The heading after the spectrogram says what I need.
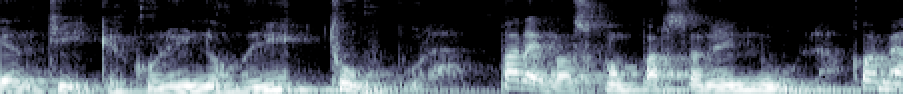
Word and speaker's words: Tybula: Il problema della sua individuazione consistette nel fatto che la vocale Y della prima sillaba veniva letta erroneamente come una I anziché come una U, stravolgendo il suo significante e conseguentemente il suo significato.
